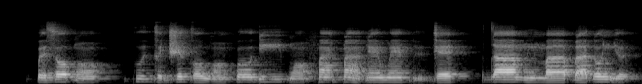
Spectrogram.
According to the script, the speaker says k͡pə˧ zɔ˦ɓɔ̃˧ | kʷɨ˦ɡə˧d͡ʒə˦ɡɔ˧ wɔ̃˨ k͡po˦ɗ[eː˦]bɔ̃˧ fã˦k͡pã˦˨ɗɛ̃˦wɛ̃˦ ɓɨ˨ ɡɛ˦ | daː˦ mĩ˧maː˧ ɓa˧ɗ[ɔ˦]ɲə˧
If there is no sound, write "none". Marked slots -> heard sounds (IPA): iː˦, ɔ˦

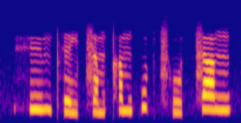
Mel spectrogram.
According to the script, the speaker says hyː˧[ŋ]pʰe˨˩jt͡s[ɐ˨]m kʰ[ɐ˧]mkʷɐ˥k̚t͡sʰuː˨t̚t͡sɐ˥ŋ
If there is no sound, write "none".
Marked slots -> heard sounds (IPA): m, ɐ˨, ɐ˧

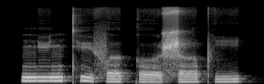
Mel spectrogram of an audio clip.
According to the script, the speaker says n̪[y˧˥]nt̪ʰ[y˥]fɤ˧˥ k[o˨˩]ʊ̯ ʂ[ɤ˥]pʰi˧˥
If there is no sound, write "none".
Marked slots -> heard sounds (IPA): y˥, y˥˩, o˨˩, ɤ˧˥

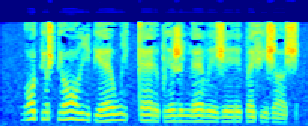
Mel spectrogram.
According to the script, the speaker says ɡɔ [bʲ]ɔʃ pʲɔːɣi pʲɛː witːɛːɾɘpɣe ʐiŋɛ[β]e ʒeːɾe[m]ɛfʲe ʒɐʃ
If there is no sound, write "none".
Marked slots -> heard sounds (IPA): pʲ, β, p

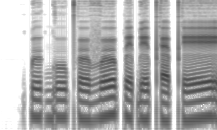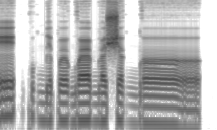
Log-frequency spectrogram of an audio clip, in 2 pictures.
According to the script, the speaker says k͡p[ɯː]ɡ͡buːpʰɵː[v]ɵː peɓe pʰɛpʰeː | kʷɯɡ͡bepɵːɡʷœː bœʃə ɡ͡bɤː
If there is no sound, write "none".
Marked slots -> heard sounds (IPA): ɯː, v

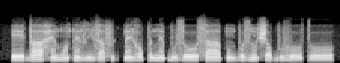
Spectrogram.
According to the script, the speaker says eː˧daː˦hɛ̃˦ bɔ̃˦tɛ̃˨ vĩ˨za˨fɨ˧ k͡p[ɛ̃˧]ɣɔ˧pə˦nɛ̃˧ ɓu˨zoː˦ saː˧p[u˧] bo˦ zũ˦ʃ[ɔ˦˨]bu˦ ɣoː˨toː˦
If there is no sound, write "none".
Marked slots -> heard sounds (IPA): ɛ̃˧, ũ˧, ɔ˦˨

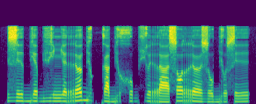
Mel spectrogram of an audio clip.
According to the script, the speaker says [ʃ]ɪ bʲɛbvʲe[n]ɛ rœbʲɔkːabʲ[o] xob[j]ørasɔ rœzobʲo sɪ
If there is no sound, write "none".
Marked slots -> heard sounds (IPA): z, ɲ, o, ç

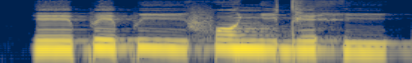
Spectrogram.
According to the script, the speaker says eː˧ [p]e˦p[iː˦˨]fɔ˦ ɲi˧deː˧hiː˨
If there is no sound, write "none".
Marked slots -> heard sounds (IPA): p, iː˦˨

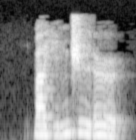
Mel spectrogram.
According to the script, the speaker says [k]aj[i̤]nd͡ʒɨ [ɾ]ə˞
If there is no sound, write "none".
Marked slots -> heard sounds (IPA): k͡p, i, ɾ

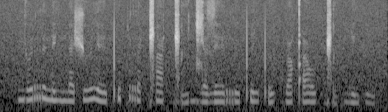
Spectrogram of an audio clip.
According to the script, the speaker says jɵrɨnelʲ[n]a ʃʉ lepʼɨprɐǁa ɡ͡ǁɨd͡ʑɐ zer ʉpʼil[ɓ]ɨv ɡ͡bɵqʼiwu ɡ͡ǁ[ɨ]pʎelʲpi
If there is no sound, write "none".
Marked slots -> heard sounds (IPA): n, pʼ, ɨ

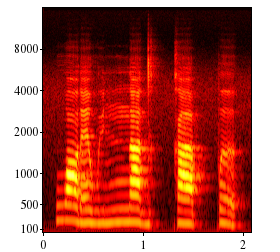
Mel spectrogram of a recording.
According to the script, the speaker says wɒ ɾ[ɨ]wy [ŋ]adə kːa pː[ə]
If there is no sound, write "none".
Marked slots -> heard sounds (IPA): ɛ, nː, ə

